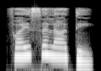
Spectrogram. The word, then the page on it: ಫೈಸಲಾತಿ: phaisalāti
